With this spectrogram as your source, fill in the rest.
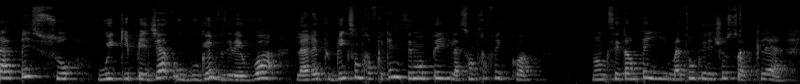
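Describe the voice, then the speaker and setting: A woman speaks in an animated tone at a high pitch with ordinary pitch variation. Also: moderate pace. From France, Tours. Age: 20s. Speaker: YouTuber, student. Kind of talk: casual vlog monologue.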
